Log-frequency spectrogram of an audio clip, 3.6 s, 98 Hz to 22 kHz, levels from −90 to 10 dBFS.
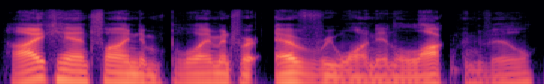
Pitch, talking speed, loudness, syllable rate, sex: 95 Hz, 130 wpm, -20 LUFS, 4.8 syllables/s, male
